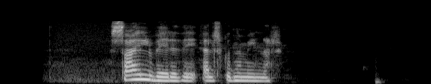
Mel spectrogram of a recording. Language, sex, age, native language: Icelandic, female, 40-49, Icelandic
